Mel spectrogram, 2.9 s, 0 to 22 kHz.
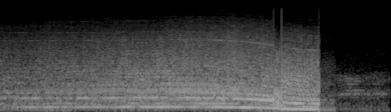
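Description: GT3 race car engine in a video game drones loudly down a pit lane at Road America, a steady whining pitch that drops sharply before cutting off abruptly.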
